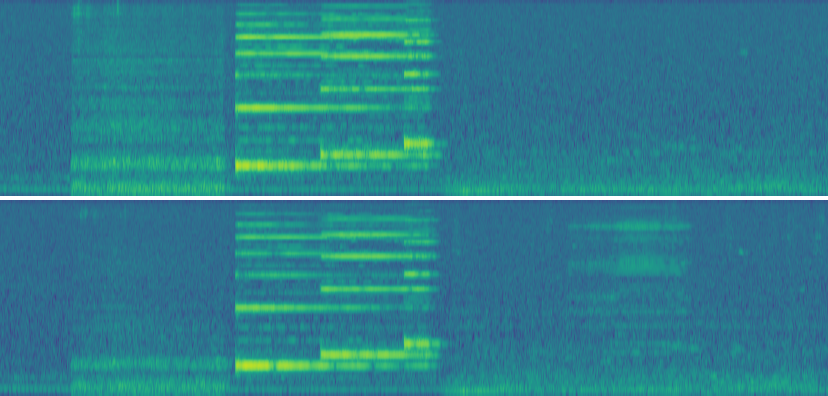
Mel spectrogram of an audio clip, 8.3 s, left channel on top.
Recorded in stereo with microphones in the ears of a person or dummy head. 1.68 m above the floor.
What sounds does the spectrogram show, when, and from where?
0.7 s keys jangling: 80° left, 4.5 m
2.4 s a doorbell: 5° left (ahead or behind), 1.9 m
4.4 s keys jangling: 85° right, 10 m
